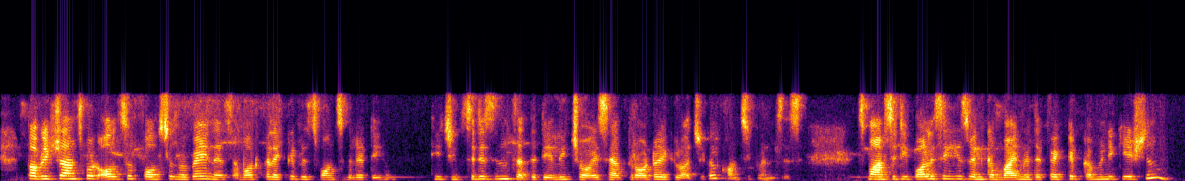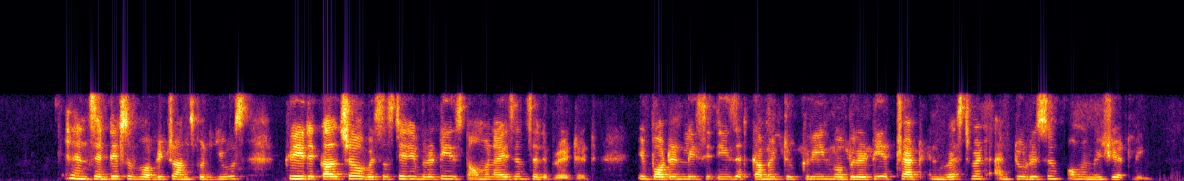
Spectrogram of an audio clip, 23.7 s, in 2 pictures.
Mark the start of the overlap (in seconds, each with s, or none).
none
